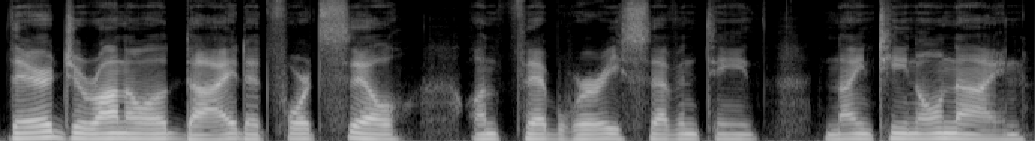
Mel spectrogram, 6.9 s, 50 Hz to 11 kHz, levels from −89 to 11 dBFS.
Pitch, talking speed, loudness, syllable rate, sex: 115 Hz, 105 wpm, -18 LUFS, 3.6 syllables/s, male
